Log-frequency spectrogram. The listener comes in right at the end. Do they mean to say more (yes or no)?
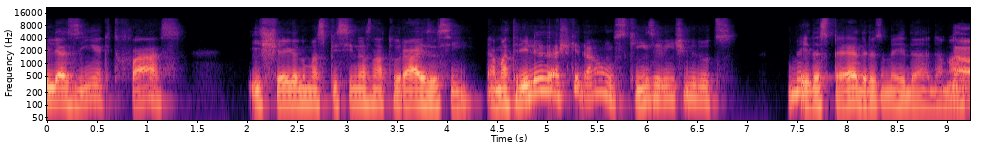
yes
